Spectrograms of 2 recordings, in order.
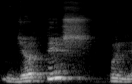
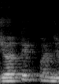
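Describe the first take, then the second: First: A sh sound comes before punj. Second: An r sound comes before punj. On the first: The speaker calls it right. "शुद्ध शब्द होगा ज्योतिषपुंज" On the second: The speaker calls it wrong. "निन्यानवे percent छात्र यहाँ गलती करते हैं"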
